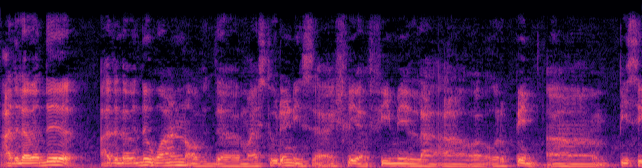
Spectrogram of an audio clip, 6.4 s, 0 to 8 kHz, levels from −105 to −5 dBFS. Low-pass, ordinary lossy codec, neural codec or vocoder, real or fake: 7.2 kHz; none; codec, 16 kHz, 8 kbps, FreqCodec, larger model; fake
